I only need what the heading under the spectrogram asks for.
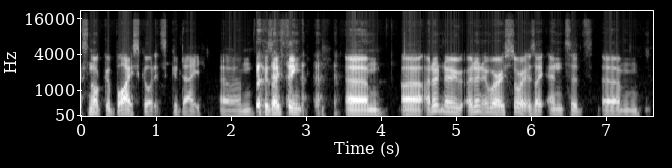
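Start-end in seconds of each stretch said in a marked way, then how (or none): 0.0-1.6 fake, put-on Australian accent. Retelling the goodbye video they made, the speaker does a put-on Aussie accent. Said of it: "so I I did do an Aussie accent".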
